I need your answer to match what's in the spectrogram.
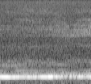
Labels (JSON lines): {"label": "anthrophony, boat engine", "recorder": "HydroMoth"}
